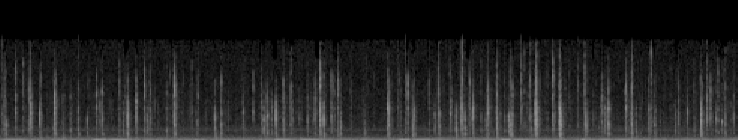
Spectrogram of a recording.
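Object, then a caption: Ribbed plastic water bottle with a little water. A clear, ribbed PET water bottle holding a little water is held upright in one hand and tapped with long nails. Quick, bright, clicky taps land in an uneven, scattered rhythm and die away almost instantly, over a steady low hum.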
